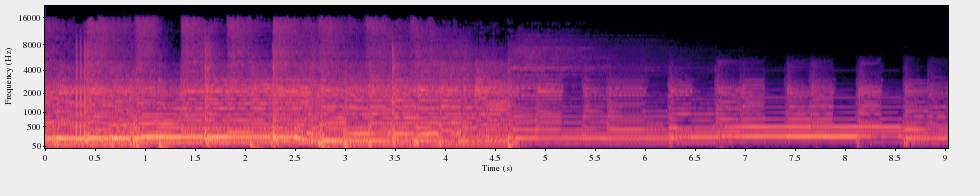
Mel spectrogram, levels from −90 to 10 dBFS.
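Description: Stutters in the music at 0.32, 4.48 and 5.8 seconds are repeated buffers: fresh audio arrived late, so playback looped the last chunk, which fits a 40 ms buffer. Each repeats with hard joins, two, one and four extra times, and nothing seems skipped afterward.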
